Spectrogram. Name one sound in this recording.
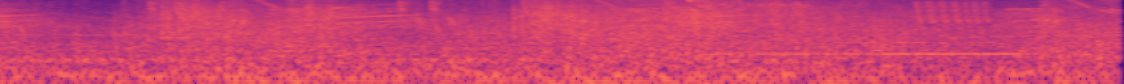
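Laser shots fire in rapid bursts.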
